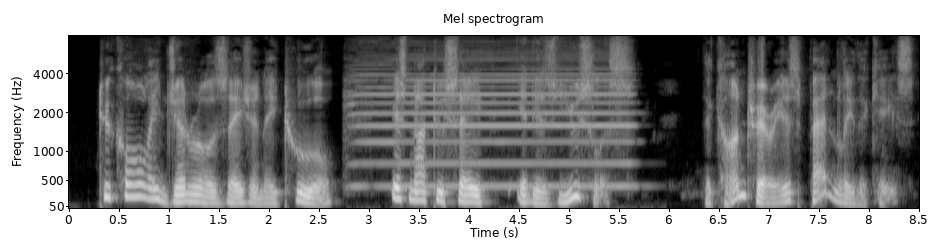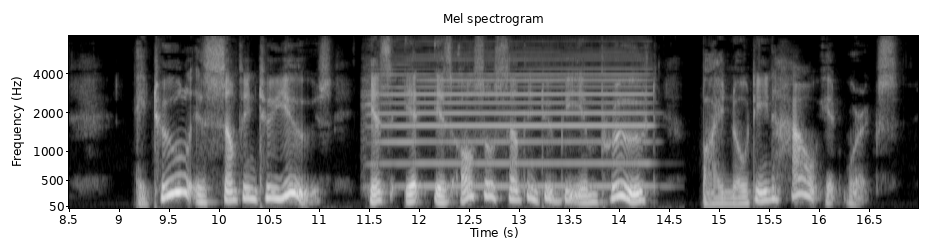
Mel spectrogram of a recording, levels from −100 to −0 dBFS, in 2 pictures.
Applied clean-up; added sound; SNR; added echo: none; Bowed string instrument; 11 dB; none.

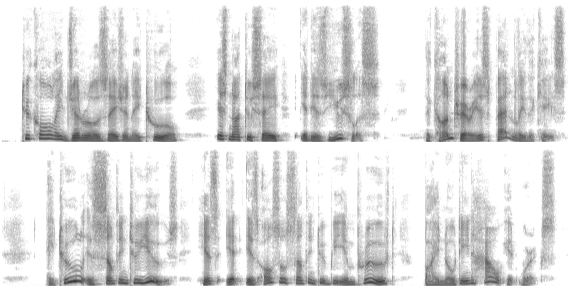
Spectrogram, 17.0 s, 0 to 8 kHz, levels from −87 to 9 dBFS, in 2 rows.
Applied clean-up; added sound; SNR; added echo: none; none; none; none.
